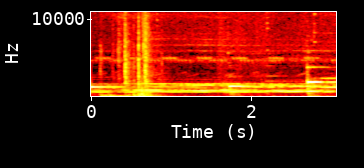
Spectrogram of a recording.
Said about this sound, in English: She turns out the hall light and they walk away. Glenn shuts a door to their bedroom.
